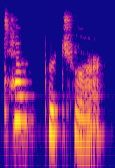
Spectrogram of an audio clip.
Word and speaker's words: temperature: wind temperatures degrees I hope you remember the pronunciation of the wet temperature we have a lot of silence sounds here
